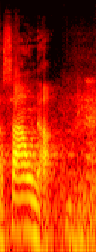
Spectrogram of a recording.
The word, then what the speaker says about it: sauna: And if you're anywhere in Northern Ontario and you have a Finnish engineer, you must have, and pronounce it correctly, a sauna in which to warm up after.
